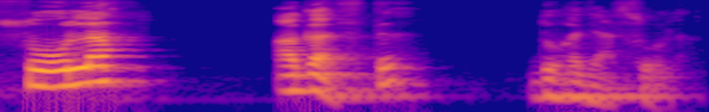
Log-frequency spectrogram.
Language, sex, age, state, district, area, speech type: Maithili, male, 60+, Bihar, Madhubani, rural, spontaneous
